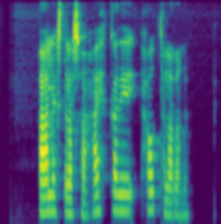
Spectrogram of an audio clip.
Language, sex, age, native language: Icelandic, female, 50-59, Icelandic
